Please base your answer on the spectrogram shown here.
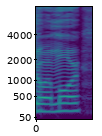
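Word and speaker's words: Sherrone Moore: Sharon Moore, I think it's how you pronounce it. Sharon Moore, okay. Sharon Moore is how you pronounce the gentleman's name.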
